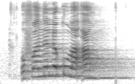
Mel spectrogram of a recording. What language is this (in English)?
Tsonga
